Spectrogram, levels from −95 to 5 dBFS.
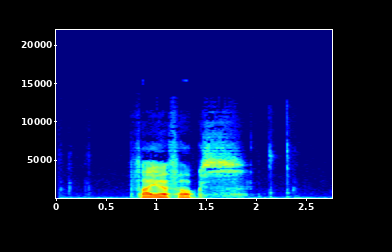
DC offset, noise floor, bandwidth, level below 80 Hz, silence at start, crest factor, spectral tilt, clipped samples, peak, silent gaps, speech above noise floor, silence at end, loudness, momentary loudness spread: under 0.1%; -62 dBFS; 8 kHz; -50 dBFS; 0.85 s; 20 dB; -7.5 dB/octave; under 0.1%; -2 dBFS; none; 43 dB; 1 s; -19 LUFS; 19 LU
